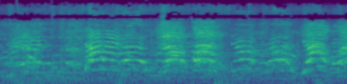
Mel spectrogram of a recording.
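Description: A group of children's voices chanting a short call over and over in rhythm, about two calls a second, high-pitched, starting about a second in.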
